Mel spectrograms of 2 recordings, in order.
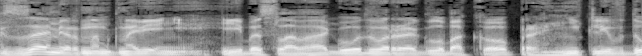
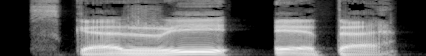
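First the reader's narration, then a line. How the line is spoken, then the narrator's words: Growl. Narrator (Russian): прорычал Вирк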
